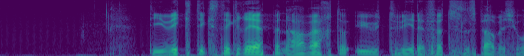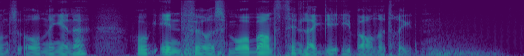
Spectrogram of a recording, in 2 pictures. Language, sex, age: Norwegian, male, 54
